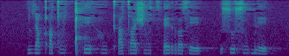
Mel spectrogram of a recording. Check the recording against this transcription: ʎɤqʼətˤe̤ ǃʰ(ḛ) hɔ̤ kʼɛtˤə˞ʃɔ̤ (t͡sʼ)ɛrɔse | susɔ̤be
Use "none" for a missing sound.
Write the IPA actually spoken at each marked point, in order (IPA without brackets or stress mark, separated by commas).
e, t͡sʼ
